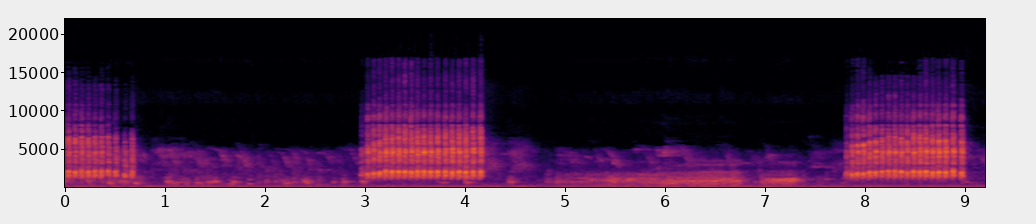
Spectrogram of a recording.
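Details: Eurasian tree sparrow, tame, firing coarse rapid 'tembakan' rattles: short harsh bursts of fast buzzy notes recurring every few seconds, with softer warbled chirping and squeaks between them.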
